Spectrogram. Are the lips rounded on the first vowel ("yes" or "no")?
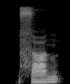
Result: no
